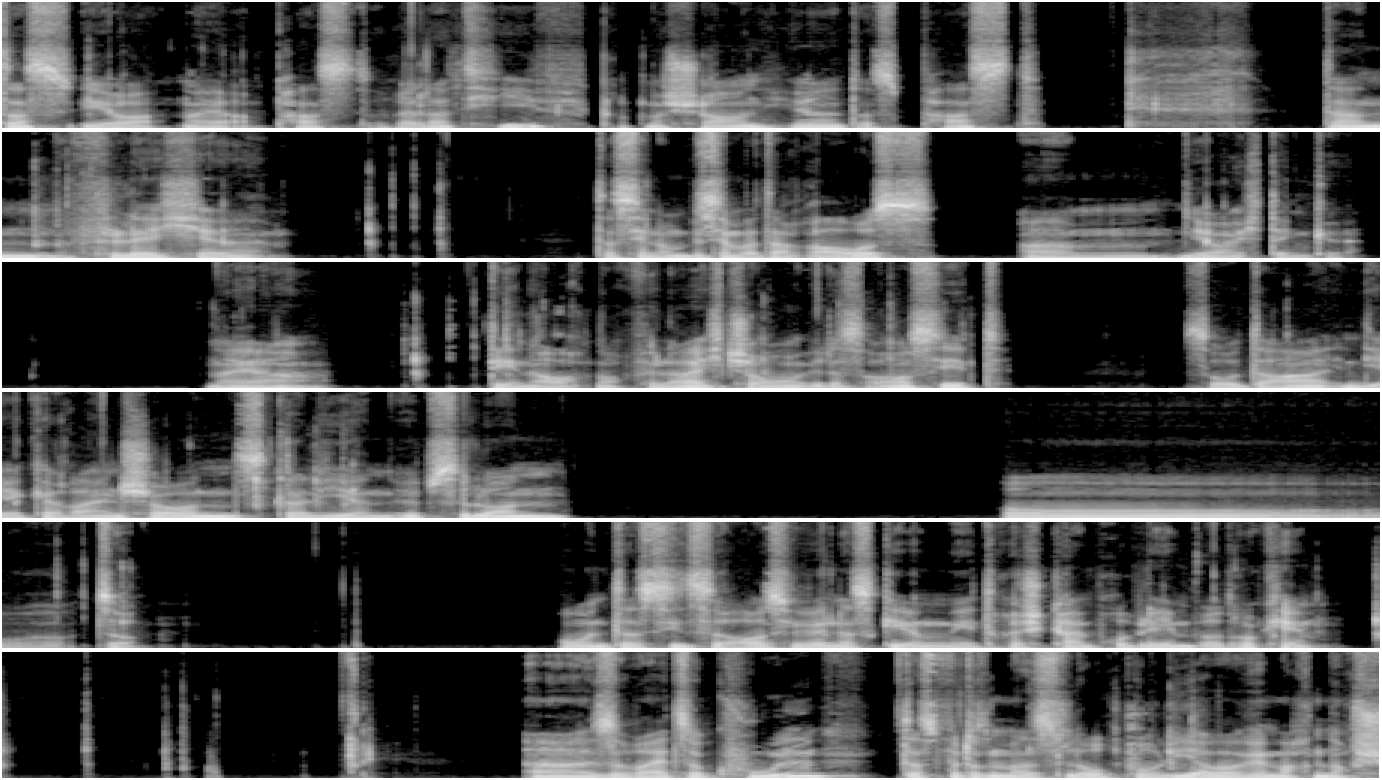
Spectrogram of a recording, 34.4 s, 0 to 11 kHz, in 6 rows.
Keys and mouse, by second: 0.0 shift+click, 0.8-4.3 middle drag, 5.8 3, 6.4 middle click, 7.3 shift+click, 7.7 middle click, 12.3 middle click, 13.4 shift+click, 13.8 middle click, 14.9 shift+click, 15.4-16.8 middle drag, 18.3 s, 18.5 y, 23.2 click, 23.5-27.6 middle drag, 28.8 shift+click, 29.3 Tab, 29.6-32.6 middle drag, 33.0 shift+middle drag, 33.5 Tab.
